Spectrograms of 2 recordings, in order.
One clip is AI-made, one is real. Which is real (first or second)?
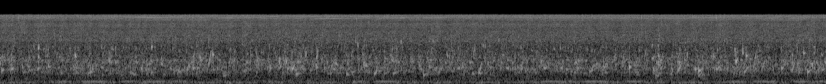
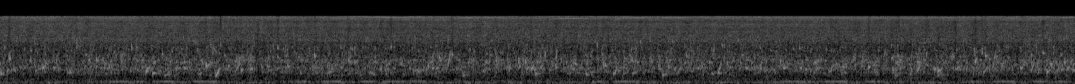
second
